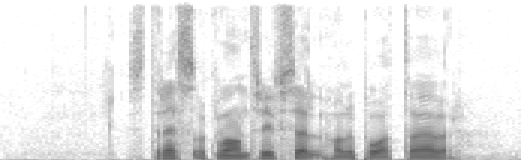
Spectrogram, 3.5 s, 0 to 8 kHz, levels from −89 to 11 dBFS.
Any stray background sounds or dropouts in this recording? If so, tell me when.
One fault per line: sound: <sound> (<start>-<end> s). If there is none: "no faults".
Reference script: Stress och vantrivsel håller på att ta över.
no faults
